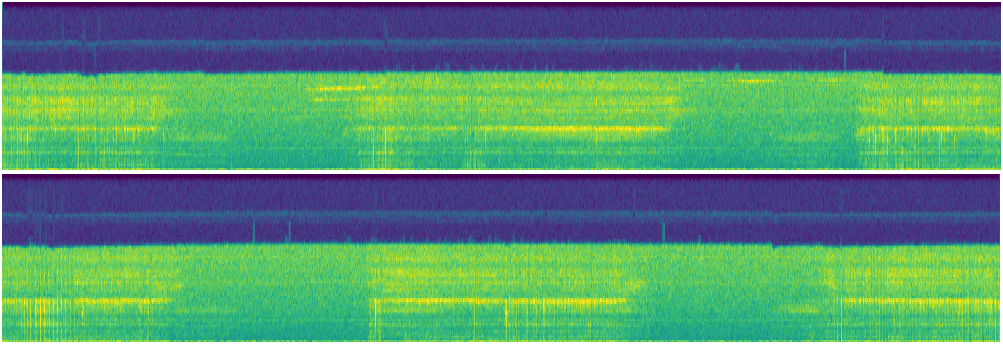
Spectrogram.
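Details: Adult man snoring while asleep at night, audio only: loud, deep rumbling snores in slow waves under heavy steady background hum; heavy snoring.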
